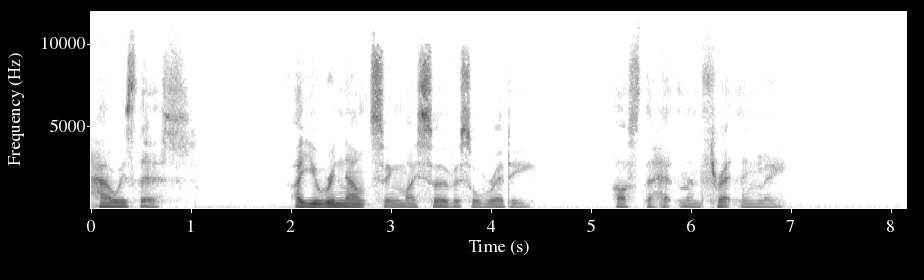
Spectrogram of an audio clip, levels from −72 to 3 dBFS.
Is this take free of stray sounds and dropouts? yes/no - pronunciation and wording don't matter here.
yes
